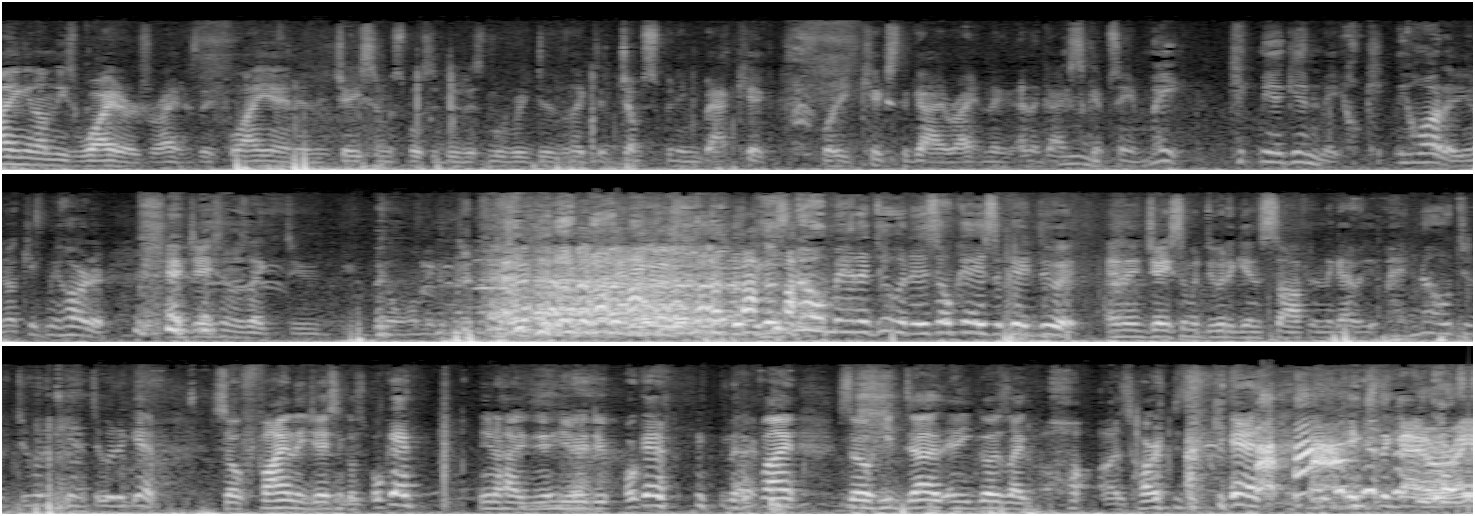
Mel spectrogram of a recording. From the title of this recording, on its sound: Power Rangers Press Panel at Anime Central 2008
